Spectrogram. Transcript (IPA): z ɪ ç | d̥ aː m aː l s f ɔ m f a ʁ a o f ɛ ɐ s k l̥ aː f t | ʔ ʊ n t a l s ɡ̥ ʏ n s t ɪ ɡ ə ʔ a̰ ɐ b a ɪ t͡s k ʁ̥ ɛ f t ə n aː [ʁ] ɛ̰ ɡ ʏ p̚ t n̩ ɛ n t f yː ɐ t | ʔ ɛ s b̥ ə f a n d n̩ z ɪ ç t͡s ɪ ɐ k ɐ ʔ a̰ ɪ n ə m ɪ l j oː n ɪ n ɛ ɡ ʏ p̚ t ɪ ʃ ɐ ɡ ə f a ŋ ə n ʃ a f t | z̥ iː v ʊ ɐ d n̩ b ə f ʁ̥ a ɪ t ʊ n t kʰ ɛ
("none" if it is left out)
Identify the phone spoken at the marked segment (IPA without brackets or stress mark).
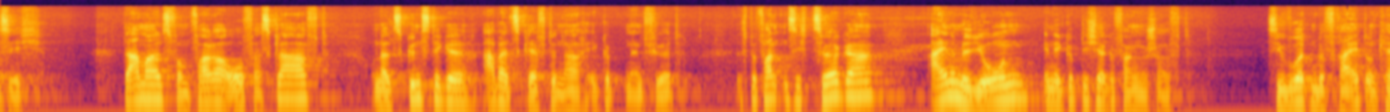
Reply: χ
